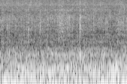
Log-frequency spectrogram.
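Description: Prawns and masala sizzle steadily in hot oil in a pan while cooking a prawn biryani, a close, even crackling hiss.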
